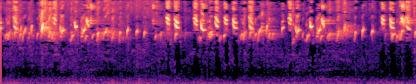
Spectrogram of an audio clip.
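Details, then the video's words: Goldfinch song in lively bursts: clusters of high, sweet chirps and quick trills split by short gaps, the notes bouncing rhythmically; low background hum. "The Captivating Call of Goldfinches"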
